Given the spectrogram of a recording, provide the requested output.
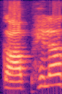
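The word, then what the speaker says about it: क़ाफ़िला: अब देखिए, काफिला कोई लफ्ज़ नहीं होता, उच्चारण के लिए यहाँ भी ध्यान देना ज़रूरी है, काफिला।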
